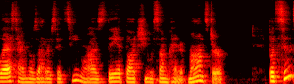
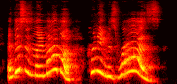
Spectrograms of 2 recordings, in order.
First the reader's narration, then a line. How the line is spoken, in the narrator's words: he shouted over the waves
